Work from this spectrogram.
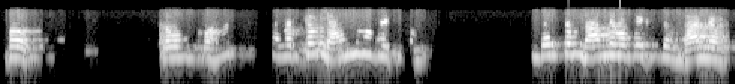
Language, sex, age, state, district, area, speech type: Sanskrit, male, 30-45, Karnataka, Vijayapura, urban, conversation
